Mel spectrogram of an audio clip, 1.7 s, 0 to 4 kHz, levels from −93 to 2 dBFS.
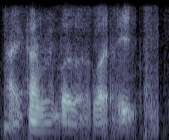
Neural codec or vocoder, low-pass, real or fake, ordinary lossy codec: codec, 16 kHz in and 24 kHz out, 2.2 kbps, FireRedTTS-2 codec; 3.6 kHz; fake; Opus, 32 kbps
